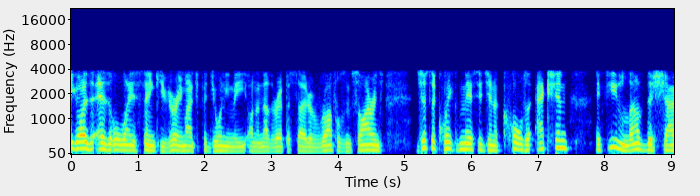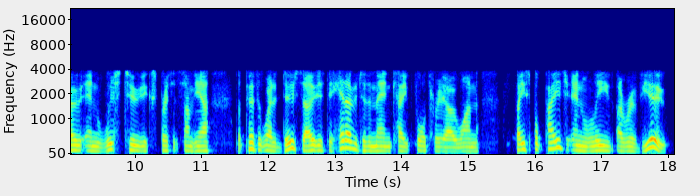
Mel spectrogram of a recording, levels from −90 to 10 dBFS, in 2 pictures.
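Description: G.723.1 codec coding runs throughout this speech clip, leaving it heavily muffled and hoarse with smeared consonants, since nothing passes above 4 kHz, which fits a roughly 6 kbit/s low-rate coder. VoIP packet loss concealed by the speech codec occurs at 9.66–9.72 s, between "love the show and" and "to express it somehow", and again at 14.57–14.71 s. Each time about 30 ms went missing and the decoder filled the gap by extending its last pitch and filter into a fading buzzy tone or coloured noise, and the voice stays weakened briefly afterwards.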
